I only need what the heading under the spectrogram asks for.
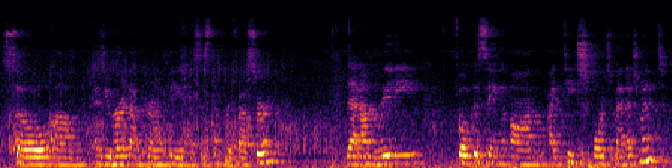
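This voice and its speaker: This assistant professor from Romania has a lowish, level voice and a measured pace as she leads an interactive conference talk, encouraging the crowd to call out responses. She's recorded from a distance in an echoey large hall with a noisy background.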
